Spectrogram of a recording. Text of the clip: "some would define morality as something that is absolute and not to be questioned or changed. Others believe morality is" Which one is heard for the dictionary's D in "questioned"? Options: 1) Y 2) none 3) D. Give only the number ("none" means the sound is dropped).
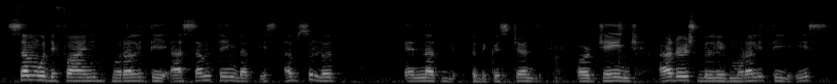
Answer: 3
